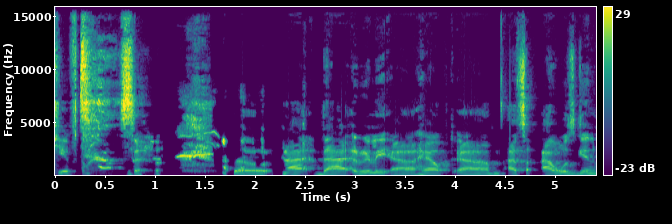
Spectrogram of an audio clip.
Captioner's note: laughing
